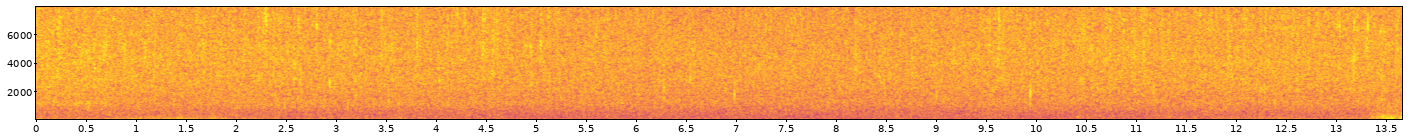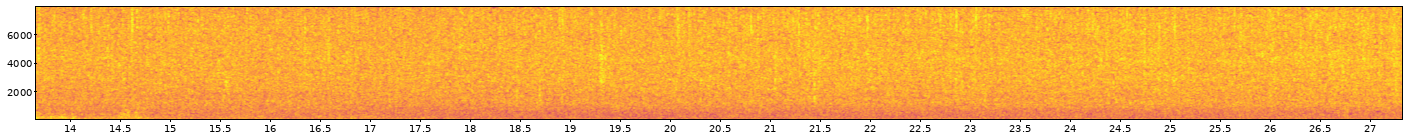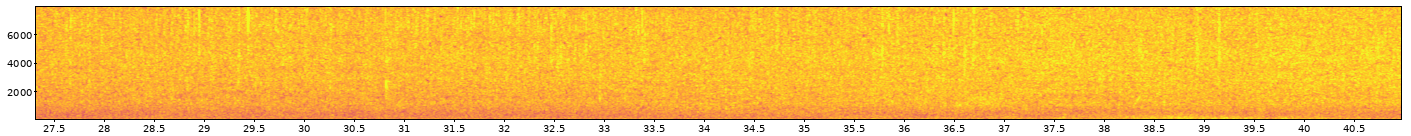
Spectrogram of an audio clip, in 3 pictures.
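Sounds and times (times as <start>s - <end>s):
steady rain falling: 0.0s - 40.9s
thunder rumble: 33.7s - 40.9s.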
